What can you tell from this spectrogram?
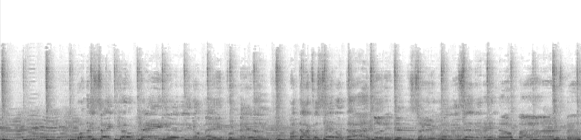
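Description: Acoustic Americana band playing an instrumental break: a fiddle carries the melody over upright bass, guitars and a steady percussive beat.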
